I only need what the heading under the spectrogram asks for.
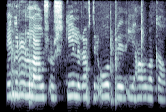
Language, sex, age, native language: Icelandic, female, 11, Icelandic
